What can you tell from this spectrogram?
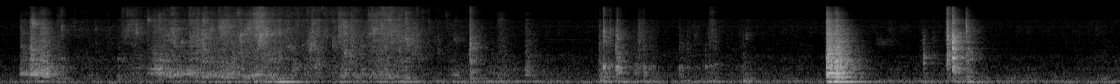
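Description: Kitchen tap water running into a sink as things are rinsed. Later come several sharp clatters of dishes knocking against the sink, the loudest two in the second half.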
